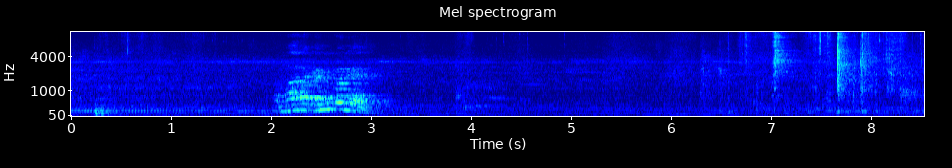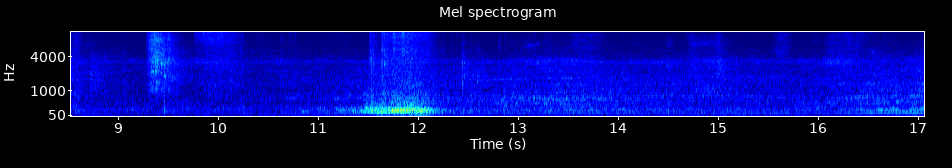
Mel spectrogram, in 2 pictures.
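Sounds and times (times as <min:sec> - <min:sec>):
muffled paper rustle: 0:05.6 - 0:10.3
paper rustling: 0:06.1 - 0:10.3.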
